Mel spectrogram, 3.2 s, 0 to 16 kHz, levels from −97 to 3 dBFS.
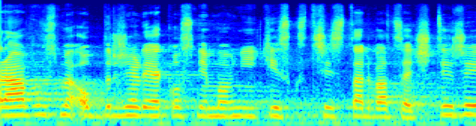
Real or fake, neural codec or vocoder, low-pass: real; none; 14.4 kHz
